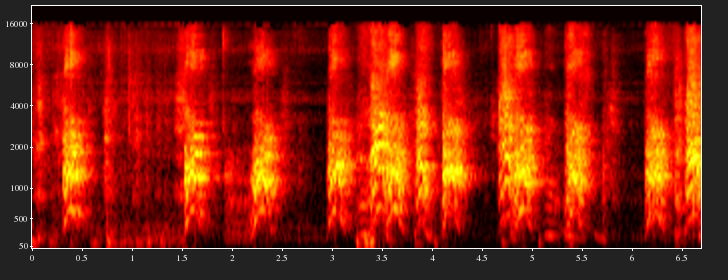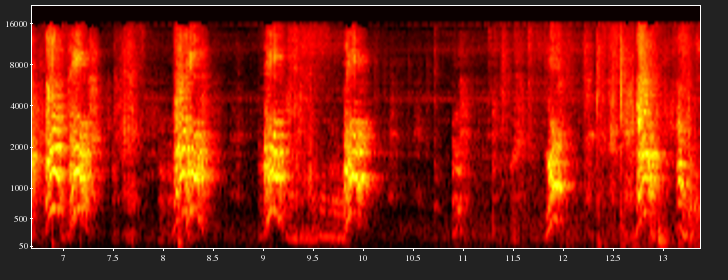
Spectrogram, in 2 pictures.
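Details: Pomeranian dog indoors asking to be given some food, giving a rapid series of sharp, high yapping barks in quick bursts with short pauses between them.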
